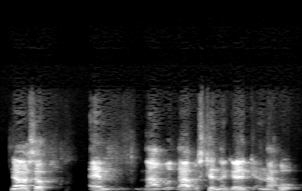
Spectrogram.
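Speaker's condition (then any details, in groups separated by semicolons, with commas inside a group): Cerebral palsy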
